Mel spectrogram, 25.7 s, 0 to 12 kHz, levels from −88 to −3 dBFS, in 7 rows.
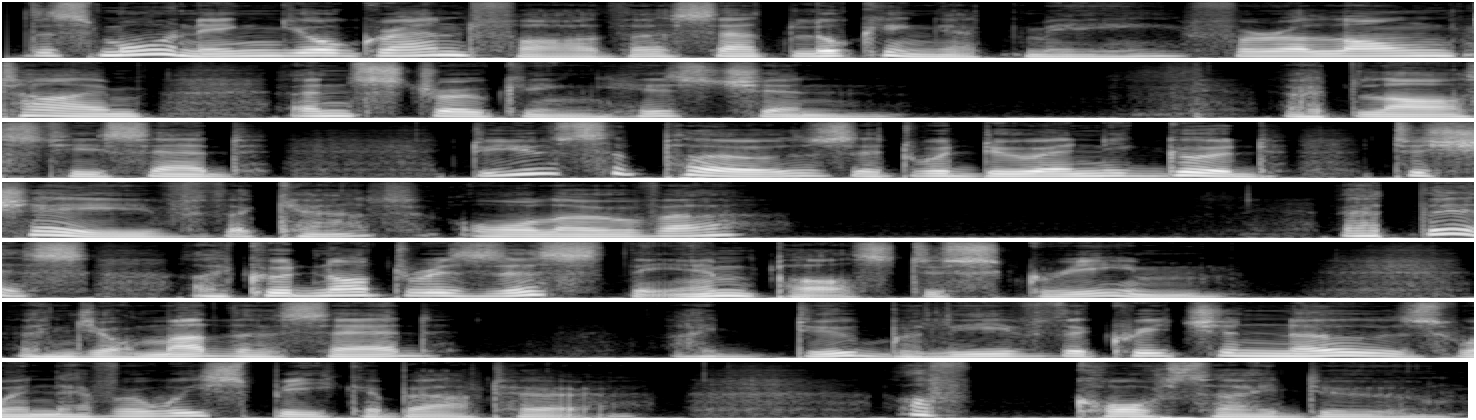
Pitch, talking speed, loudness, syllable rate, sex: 135 Hz, 145 wpm, -19 LUFS, 4.2 syllables/s, male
